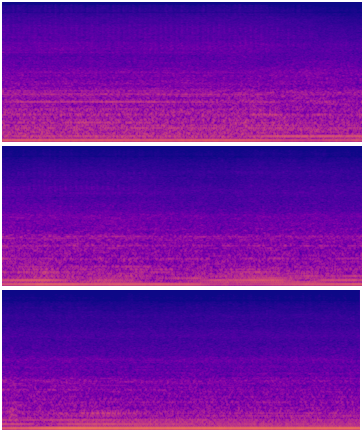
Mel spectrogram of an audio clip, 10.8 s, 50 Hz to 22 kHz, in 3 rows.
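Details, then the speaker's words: 1968 Jaguar S-Type, first running in about 30 years on its own cleaned original fuel tanks after a few failed startups: smooth steady low hum at even idle, slight rise near end, no misses or knocks; normal idle. "Seems to be idling nice, doesn't it? So yeah, it seems a bit better. It's like it just wants to be ran a touch, doesn't it?"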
